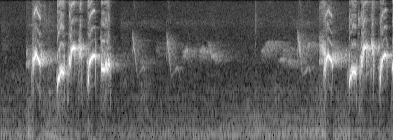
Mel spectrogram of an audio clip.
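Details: A red-whiskered bulbul in Thailand gives two bursts of bright, liquid, warbled phrases of about five rapid notes, with softer thin whistles between them; the song is played to teach other birds.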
